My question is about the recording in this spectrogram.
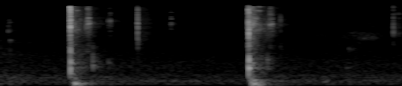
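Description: Computer keyboard keystrokes: two sharp key clicks about a second apart with a fainter one between, a shortcut that fills the selection in Photoshop.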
